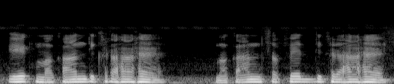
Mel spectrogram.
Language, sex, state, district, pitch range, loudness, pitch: Hindi, male, Bihar, Patna, 105-120 Hz, -15 LUFS, 115 Hz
